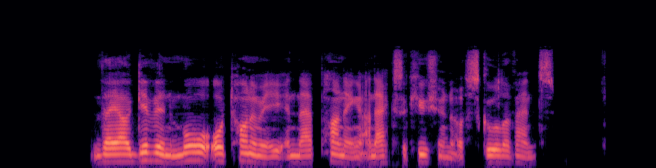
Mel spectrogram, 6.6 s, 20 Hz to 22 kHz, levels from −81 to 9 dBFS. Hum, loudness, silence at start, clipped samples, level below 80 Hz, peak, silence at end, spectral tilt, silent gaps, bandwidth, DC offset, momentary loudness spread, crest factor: none; -19 LUFS; 0.95 s; under 0.1%; -62 dBFS; -2 dBFS; 1.05 s; -4.5 dB/octave; 3.14-3.21 s; 7.8 kHz; under 0.1%; 11 LU; 18 dB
